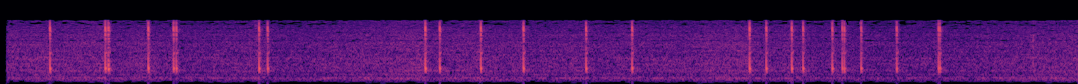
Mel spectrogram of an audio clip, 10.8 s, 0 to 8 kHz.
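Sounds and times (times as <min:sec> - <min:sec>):
gamma radiation counts from thorite at Kemp Uranium Mine in Cardiff Township Ontario: 0:00.3 - 0:02.9, 0:04.2 - 0:06.8, 0:07.4 - 0:09.6.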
